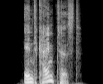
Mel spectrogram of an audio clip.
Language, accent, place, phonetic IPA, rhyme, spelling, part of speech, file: German, Germany, Berlin, [ɛntˈkaɪ̯mtəst], -aɪ̯mtəst, entkeimtest, verb, De-entkeimtest.ogg
- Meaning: inflection of entkeimen: 1. second-person singular preterite 2. second-person singular subjunctive II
